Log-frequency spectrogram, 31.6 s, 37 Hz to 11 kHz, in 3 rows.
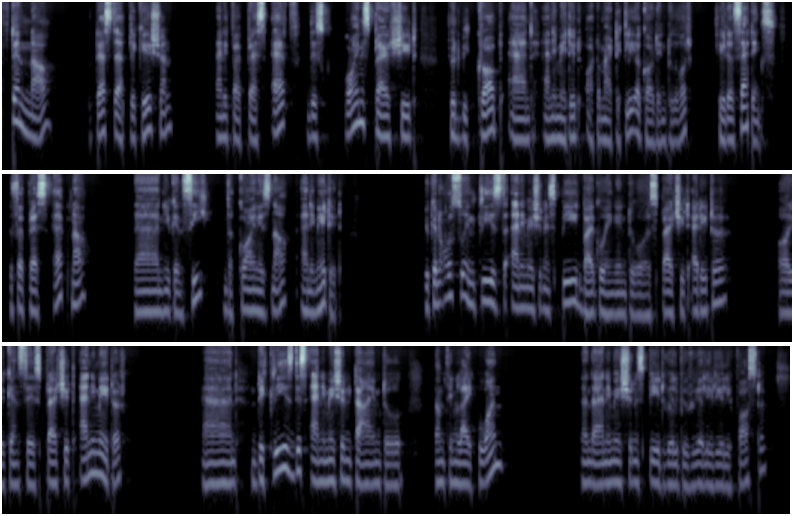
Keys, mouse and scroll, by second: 0.9 ctrl+F10, 2.2 Down, 11.0 f, 18.1-22.9 drag, 23.3 click, 28.4 click.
